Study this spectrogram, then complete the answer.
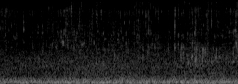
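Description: Water pours steadily onto the soil of a potted plant, a continuous faint trickling wash.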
